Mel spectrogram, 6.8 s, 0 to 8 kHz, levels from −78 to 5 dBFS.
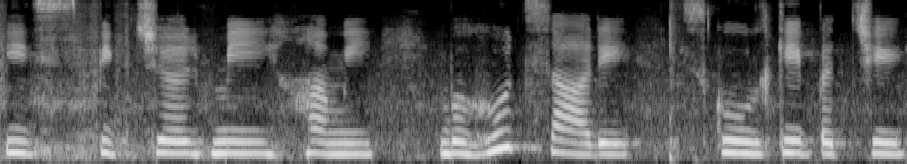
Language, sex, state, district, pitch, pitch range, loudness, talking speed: Hindi, male, Punjab, Fazilka, 210 Hz, 200-225 Hz, -12 LUFS, 80 wpm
